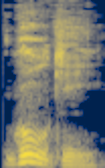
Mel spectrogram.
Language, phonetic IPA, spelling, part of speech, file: Russian, [ˈɡuɫkʲɪj], гулкий, adjective, Ru-гулкий.ogg
- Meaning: 1. loud, booming 2. resonant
